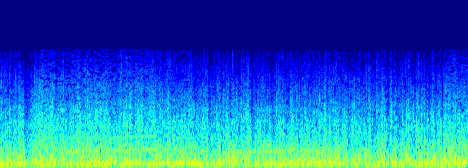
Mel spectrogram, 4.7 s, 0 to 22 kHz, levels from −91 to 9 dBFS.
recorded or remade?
recorded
